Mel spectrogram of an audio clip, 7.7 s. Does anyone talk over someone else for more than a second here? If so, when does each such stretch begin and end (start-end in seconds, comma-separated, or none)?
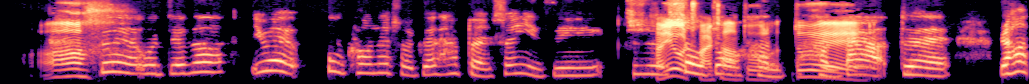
4.8-6.6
